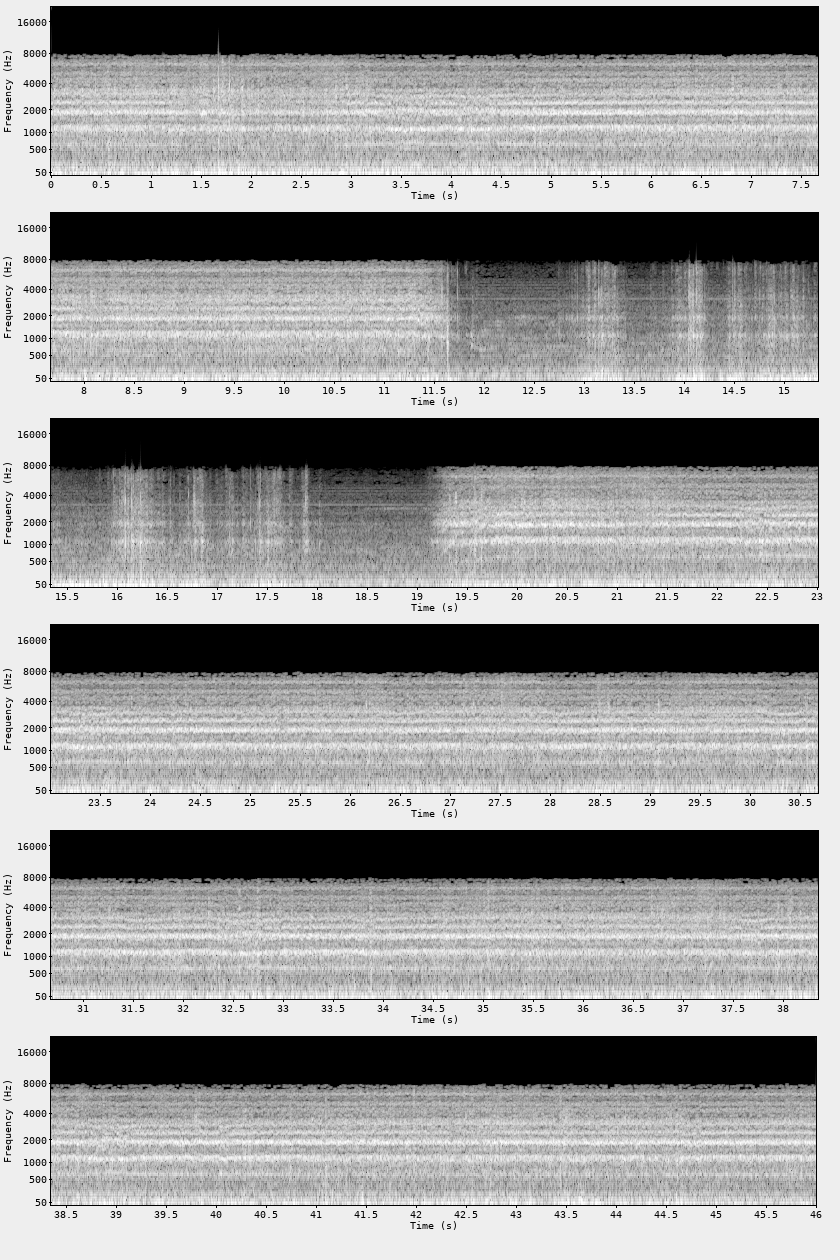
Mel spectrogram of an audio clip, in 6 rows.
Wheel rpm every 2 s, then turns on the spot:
160, 160, 160, 160, 160, 130, 10, 20, 30, 40, 160, 160, 160, 160, 160, 160, 160, 160, 160, 160, 160, 160, 160.
12-18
